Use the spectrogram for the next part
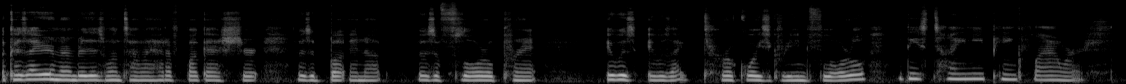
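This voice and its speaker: A woman's voice: medium pitch, little pitch movement, measured pace, warm tone, no echo. A young adult woman rambling casually in a late-night vlog, swearing freely and drifting between thoughts. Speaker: student vlogger.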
